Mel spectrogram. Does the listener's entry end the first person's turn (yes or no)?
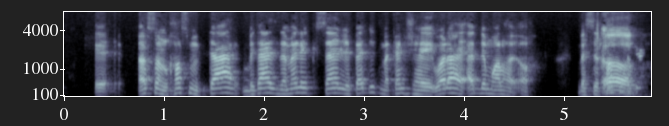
no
